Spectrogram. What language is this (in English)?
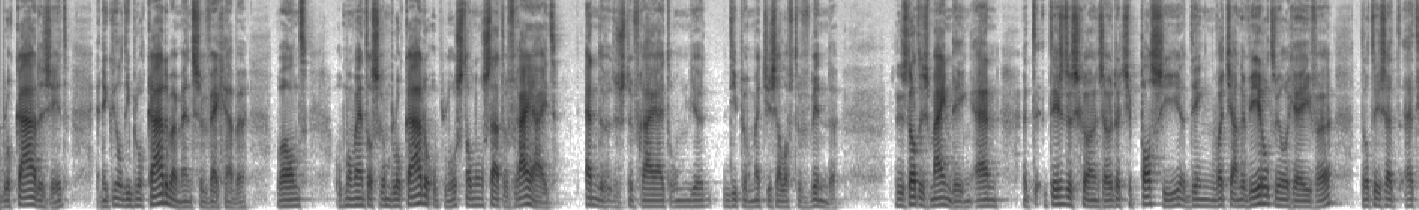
Dutch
